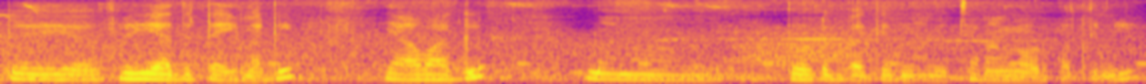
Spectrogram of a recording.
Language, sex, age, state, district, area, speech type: Kannada, female, 45-60, Karnataka, Mandya, rural, spontaneous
